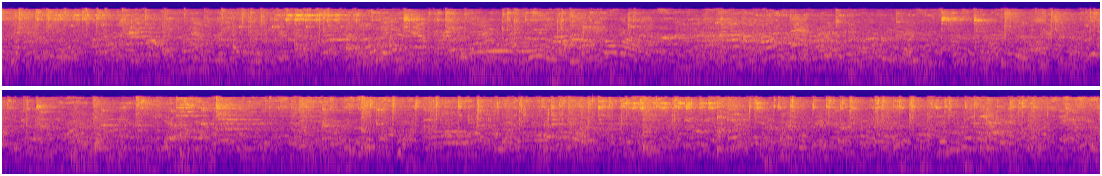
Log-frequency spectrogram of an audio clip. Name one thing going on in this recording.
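Tambourines jingle and rattle.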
